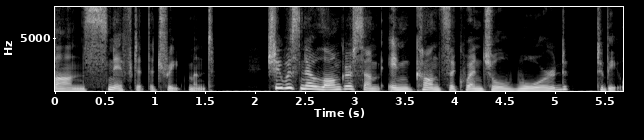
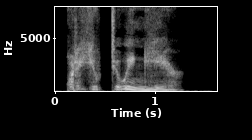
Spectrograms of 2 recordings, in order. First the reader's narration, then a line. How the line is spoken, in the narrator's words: she hissed at him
